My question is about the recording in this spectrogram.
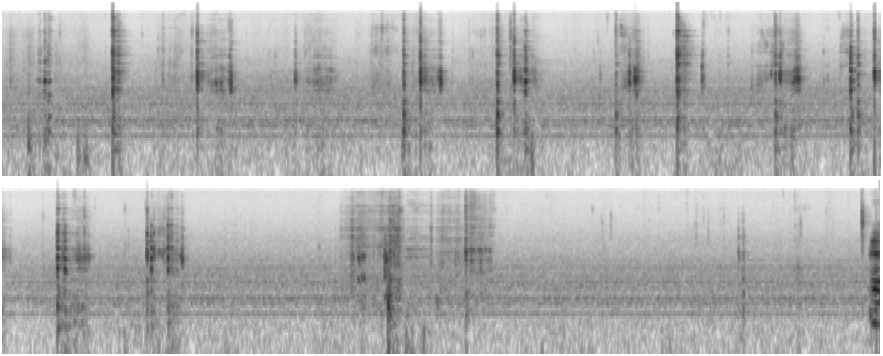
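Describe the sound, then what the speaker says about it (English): A knife chops through rubbery, woody vegetables on a cutting board, cutting them into small bite-sized chunks with a steady run of sharp, irregular taps and clicks, close up, with no talking. "I just like to run my knife through them. Just breaking them down to little chunk-sized pieces."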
